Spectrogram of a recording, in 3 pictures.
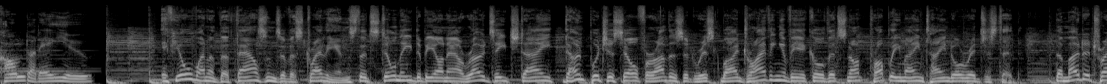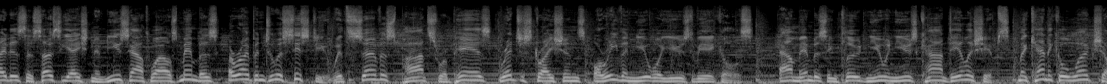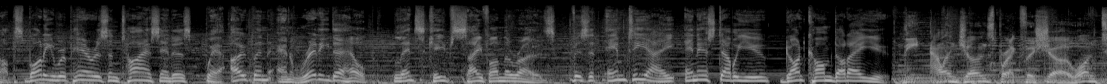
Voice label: pre recorded radio commercial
